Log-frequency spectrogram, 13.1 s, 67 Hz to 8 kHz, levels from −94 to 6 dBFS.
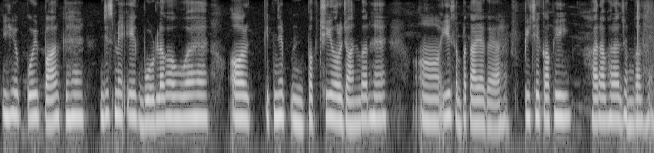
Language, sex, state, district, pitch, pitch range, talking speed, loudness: Hindi, female, Bihar, Jahanabad, 200 Hz, 185-210 Hz, 130 wpm, -18 LUFS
